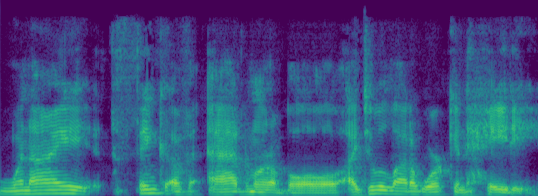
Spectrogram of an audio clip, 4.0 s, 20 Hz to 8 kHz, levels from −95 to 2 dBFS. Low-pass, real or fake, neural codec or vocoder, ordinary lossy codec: 7.2 kHz; fake; codec, 16 kHz, 4.8 kbps, FACodec; AAC, 48 kbps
